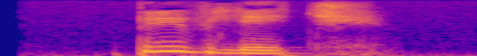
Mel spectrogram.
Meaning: to attract, to draw (arouse interest)
- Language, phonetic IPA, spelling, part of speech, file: Russian, [prʲɪˈvlʲet͡ɕ], привлечь, verb, Ru-привлечь.ogg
